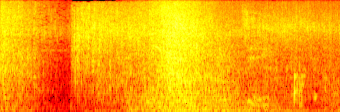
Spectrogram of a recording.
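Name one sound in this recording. Fire crackles and bursts with a whoosh.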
